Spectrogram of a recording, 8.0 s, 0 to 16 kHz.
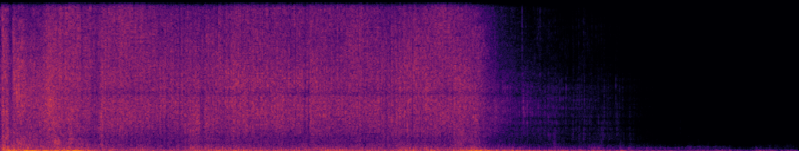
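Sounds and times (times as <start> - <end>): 
magic lightning storm: 0.0 - 7.8.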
